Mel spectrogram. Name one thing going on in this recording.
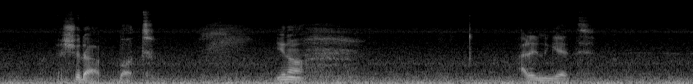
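A young man speaks in short bursts close by.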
